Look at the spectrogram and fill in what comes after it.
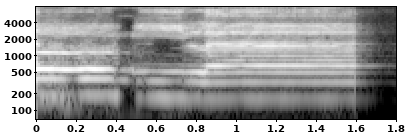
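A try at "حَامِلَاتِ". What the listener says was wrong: Bukan ho, itu nggak ada titiknya, ha. Hamilati, hamilati.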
